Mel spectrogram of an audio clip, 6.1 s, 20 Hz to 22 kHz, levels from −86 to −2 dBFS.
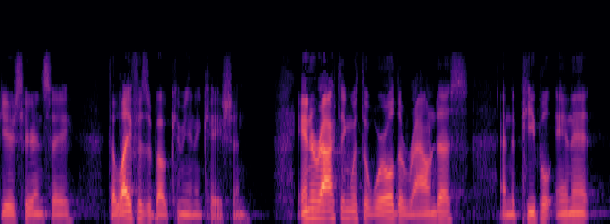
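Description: No technical faults can be heard in the speech, which reaches the listener over a WebRTC call path whose Opus coding limits the band to 8 kHz.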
